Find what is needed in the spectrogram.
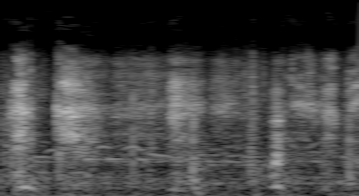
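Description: A person panting heavily in short, ragged breaths, about one every half second, with a few brief throaty voice sounds among them.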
